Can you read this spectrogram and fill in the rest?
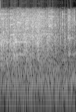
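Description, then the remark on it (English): A loud, sustained crash of glass breaking, a dense crunching and shattering that fills about a second and a half, with no voices. “Here, I'll grab a piece of glass and cut you free.”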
